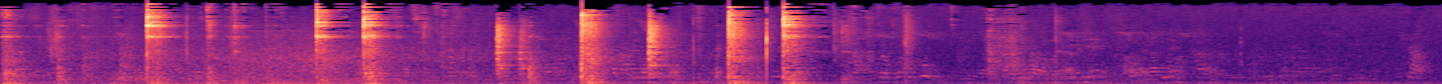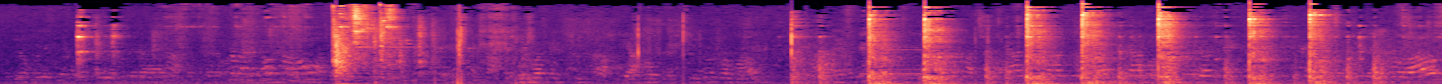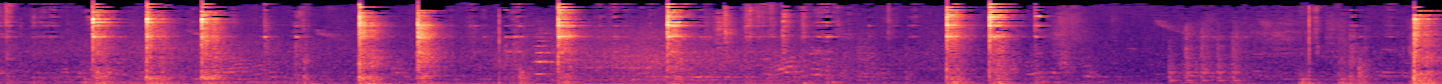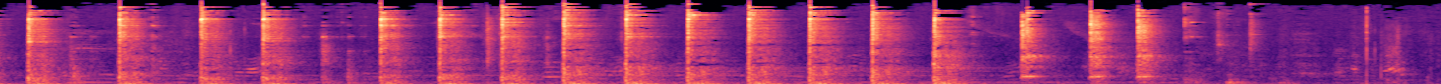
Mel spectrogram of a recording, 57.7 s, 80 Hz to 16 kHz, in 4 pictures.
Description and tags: Cincel1WAV
A construccion worker hiting bricks with a chisel
bricks, chisel, construccion-worker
